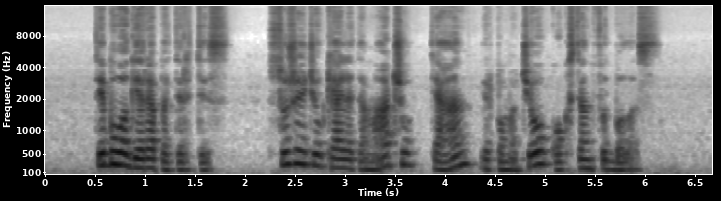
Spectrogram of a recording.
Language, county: Lithuanian, Kaunas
